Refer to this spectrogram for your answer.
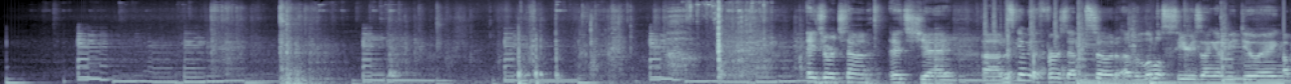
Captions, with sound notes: (mellow music) (keys clinking) - Hey, Georgetown, it's Jay. This is gonna be the first episode of a little series I'm gonna be doing.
